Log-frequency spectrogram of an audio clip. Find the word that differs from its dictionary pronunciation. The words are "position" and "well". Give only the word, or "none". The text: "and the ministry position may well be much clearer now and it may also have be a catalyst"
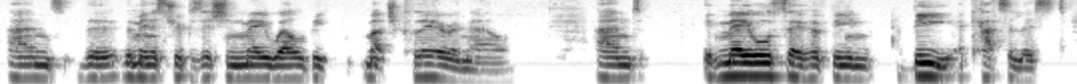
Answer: none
